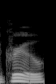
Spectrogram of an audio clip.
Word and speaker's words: GRU: ever heard of the gru an acronym pronounced like the english word grew yet the military intelligence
